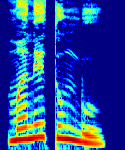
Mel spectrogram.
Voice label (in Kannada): "ಮನೆದುಂಬು", Kannada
